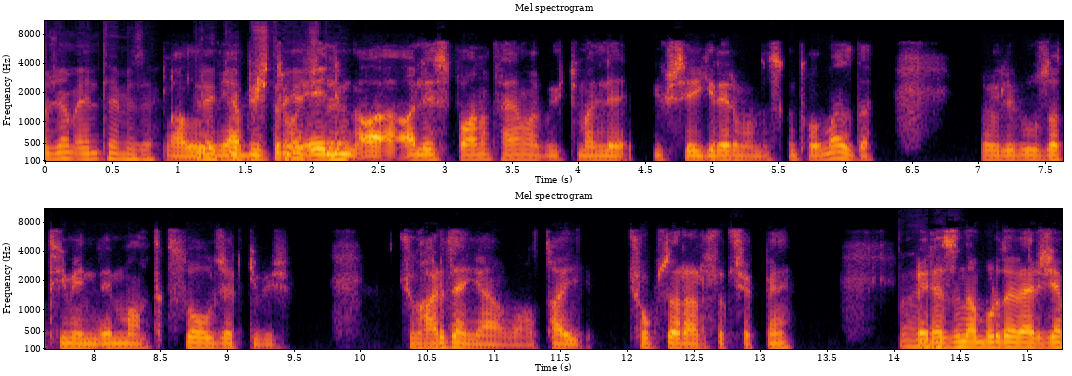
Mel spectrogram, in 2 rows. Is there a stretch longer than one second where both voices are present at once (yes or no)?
yes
